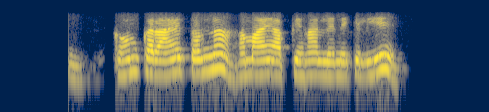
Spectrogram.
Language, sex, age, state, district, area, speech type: Hindi, female, 30-45, Uttar Pradesh, Varanasi, rural, conversation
